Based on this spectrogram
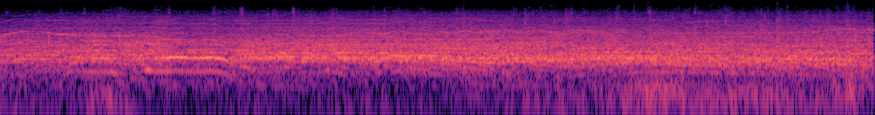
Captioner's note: crowd cheering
